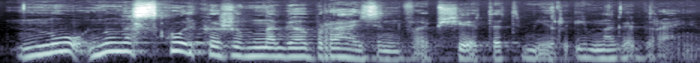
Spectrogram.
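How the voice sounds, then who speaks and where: Over noticeable background noise, a woman with a very deep, low voice speaks at a fairly slow pace, her pitch swinging very widely. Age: 70s. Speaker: TV announcer. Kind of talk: interview answer. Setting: studio.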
